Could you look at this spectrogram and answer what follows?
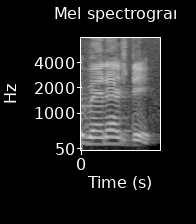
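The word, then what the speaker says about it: Wednesday: आपका दिया गया है वेनसडे तो वेनसडे दिया गया है तो इसमें आपका हो जाएगा वेनसडे तो इसमें केवल हम डी डी साइलेंट रहता है वेनेस डे हम आ गए तो यहां डी साइलेंट है तो हम डी लिख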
